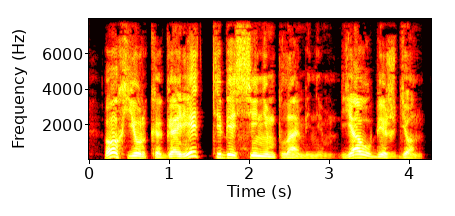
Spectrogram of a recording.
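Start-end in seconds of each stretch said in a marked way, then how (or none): none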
